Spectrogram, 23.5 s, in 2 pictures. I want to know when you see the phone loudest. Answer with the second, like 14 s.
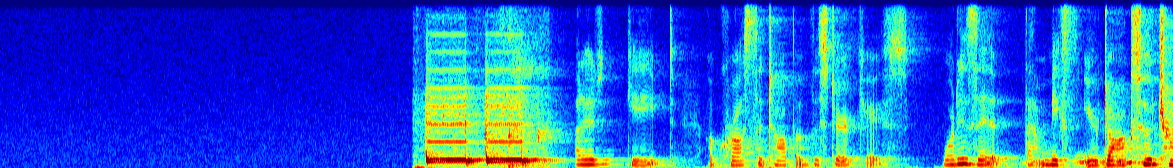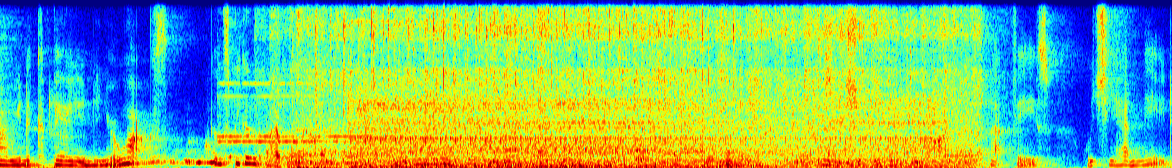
5 s.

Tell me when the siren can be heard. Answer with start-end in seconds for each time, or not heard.
not heard.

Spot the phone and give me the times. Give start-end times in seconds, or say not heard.
4.2-5.5, 13.9-15.8.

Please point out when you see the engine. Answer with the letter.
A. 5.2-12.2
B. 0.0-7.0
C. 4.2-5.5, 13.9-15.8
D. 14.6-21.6
D.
